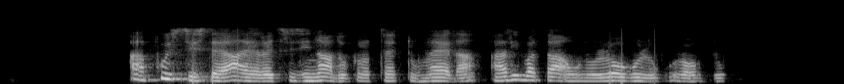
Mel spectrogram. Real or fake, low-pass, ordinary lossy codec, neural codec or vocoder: real; 5.4 kHz; AAC, 32 kbps; none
